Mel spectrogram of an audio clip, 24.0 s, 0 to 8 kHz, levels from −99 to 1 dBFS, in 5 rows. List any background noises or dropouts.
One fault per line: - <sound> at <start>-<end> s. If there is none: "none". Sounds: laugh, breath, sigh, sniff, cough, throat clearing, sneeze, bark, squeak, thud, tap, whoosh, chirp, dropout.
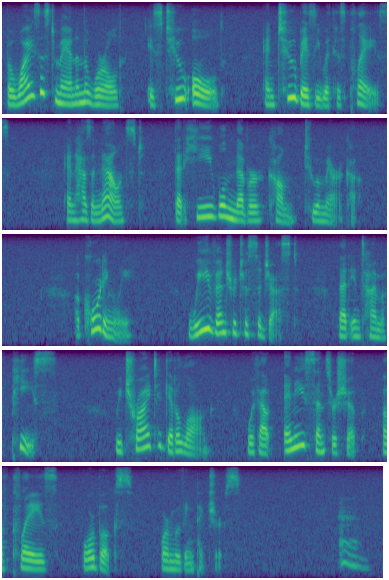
- throat clearing at 23.4-23.9 s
